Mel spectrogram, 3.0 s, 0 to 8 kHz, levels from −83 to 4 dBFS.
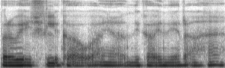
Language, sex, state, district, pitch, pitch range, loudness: Hindi, male, Himachal Pradesh, Shimla, 130 Hz, 125-130 Hz, -14 LUFS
